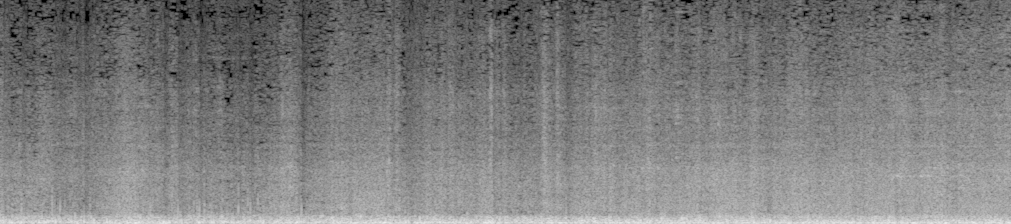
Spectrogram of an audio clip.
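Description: Freight train of covered hopper cars rolling past close by: a steady, loud rumble of steel wheels on rail, with faint repeated clicks from the wheels passing rail joints.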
